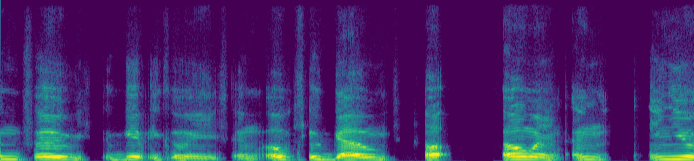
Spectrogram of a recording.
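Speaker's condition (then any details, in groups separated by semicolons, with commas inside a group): Cerebral palsy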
